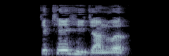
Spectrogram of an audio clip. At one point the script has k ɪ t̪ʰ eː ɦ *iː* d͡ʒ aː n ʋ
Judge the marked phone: correct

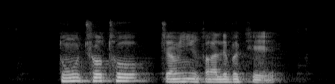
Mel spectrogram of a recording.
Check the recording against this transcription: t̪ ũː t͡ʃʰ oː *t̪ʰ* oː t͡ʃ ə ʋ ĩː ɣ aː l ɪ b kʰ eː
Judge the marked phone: correct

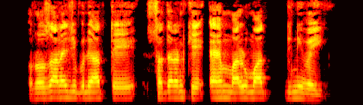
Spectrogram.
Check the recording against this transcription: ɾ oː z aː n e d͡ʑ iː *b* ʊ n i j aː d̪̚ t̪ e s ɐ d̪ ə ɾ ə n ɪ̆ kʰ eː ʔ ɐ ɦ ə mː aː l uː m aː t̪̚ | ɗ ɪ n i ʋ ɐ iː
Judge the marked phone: correct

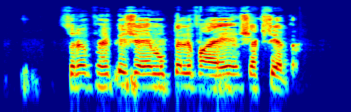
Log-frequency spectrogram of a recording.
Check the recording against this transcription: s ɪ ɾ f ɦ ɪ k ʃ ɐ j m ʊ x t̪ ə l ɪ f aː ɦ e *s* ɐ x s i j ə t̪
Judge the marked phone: incorrect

